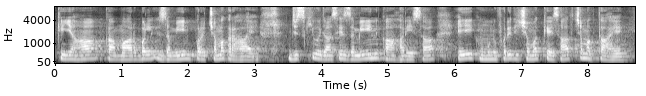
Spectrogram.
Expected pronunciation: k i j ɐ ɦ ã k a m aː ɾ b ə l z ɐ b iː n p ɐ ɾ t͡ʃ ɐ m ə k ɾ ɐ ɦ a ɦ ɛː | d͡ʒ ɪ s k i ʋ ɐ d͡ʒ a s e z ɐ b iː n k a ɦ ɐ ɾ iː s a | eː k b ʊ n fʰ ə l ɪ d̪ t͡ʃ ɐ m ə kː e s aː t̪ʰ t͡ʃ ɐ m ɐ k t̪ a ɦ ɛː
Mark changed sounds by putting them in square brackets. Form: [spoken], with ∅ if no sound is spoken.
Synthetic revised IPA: k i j ɐ ɦ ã k a m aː ɾ b ə l z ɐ [m] iː n p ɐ ɾ t͡ʃ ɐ m ə k ɾ ɐ ɦ a ɦ ɛː | d͡ʒ ɪ s k i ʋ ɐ d͡ʒ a s e z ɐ [m] iː n k a ɦ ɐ ɾ iː s a | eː k [m] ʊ n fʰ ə [ɾ] ɪ d̪ t͡ʃ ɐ m ə kː e s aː t̪ʰ t͡ʃ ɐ m [ə] k t̪ a ɦ ɛː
